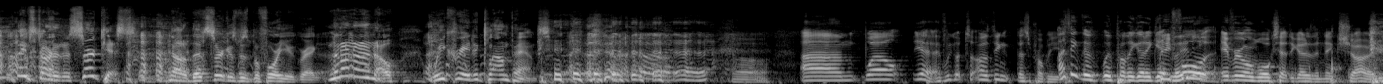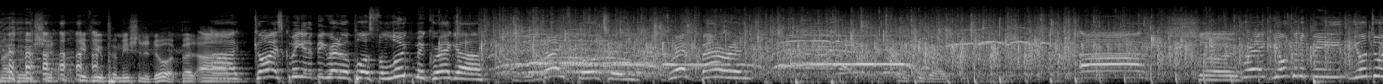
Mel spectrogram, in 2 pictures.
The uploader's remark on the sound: Recorded LIVE at Five Boroughs. As part of the Melbourne International Comedy Festival.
